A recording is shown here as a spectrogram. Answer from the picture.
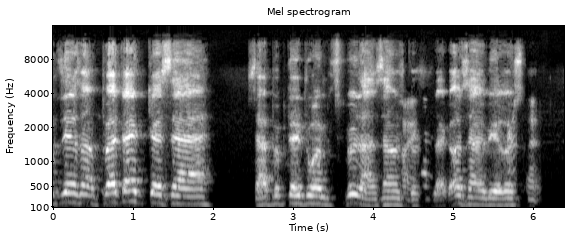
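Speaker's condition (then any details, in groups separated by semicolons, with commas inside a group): Neonatal cerebral palsy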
